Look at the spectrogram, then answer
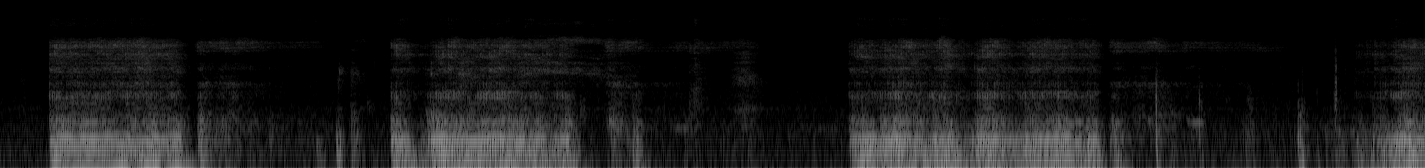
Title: Snoring dog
